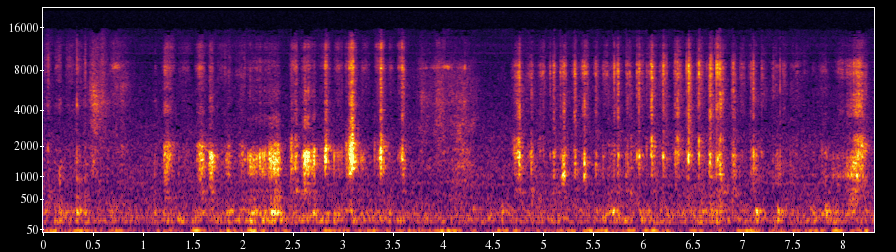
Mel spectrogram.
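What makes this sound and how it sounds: A wooden stylus scratches and draws fine strokes across a flat sheet of black-coated scratch-art paper in a spiral pad, revealing colour underneath. Quiet, dry scraping comes in short bursts and longer rasping passes, with a bright, hissy edge and a gritty tone around 1.6 kHz. Brief pauses fall between the strokes.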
